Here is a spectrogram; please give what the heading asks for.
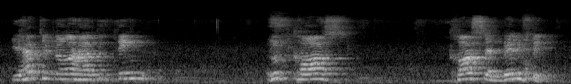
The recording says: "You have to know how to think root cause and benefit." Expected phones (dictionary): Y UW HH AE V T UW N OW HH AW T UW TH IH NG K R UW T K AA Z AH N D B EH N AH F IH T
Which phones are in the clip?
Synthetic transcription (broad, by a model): Y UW HH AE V T UW N OW HH AW T UW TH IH NG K W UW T K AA S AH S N B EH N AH F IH T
